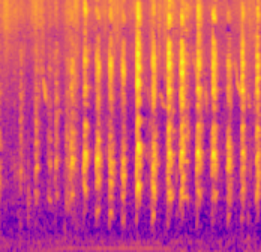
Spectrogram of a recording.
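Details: Chickens clucking in a quick, uneven series of short broadband notes, about twelve clucks over three and a half seconds, steady in loudness with a faint background hiss.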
